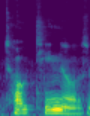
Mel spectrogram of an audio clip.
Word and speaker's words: Totino's: Dude, off-brand Tostino's, no, Totino's. Remember they had that ad where they kept telling people how to say it? – God damn it.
